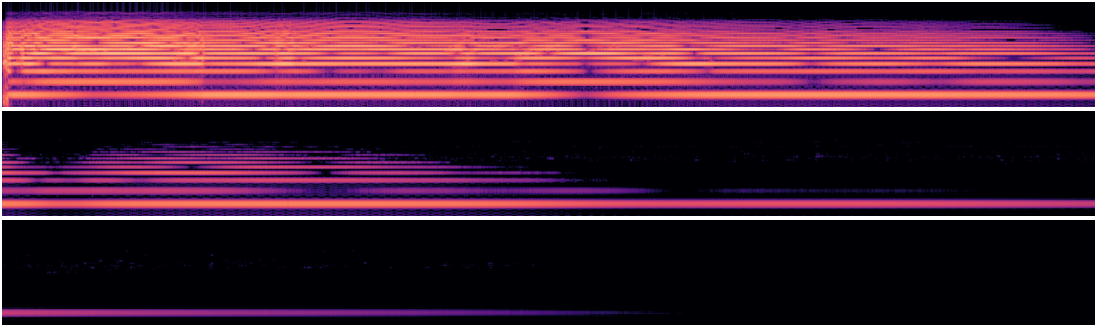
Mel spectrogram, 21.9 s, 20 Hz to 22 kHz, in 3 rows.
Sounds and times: distorted guitar 0:00.0 - 0:12.2

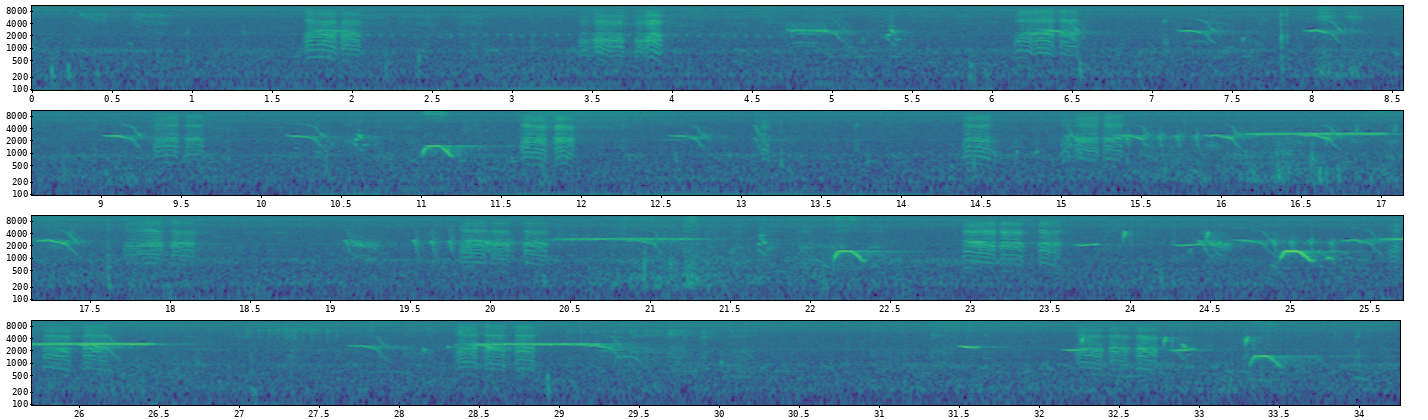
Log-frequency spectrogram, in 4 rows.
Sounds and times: cape turtle dove 0:00.0 - 0:34.2
Calls of Black-headed Oriole 0:01.7 - 0:13.3
redbilled woodhoopoes (laughing sound) 0:01.7 - 0:18.4
brubru shrike 0:01.7 - 0:30.2
Calls of Black-headed Oriole 0:14.4 - 0:30.2
redbilled woodhoopoes (laughing sound) 0:19.1 - 0:26.6
redbilled woodhoopoes (laughing sound) 0:27.2 - 0:30.4
redbilled woodhoopoes (laughing sound) 0:31.2 - 0:34.1
Calls of Black-headed Oriole 0:31.3 - 0:33.9

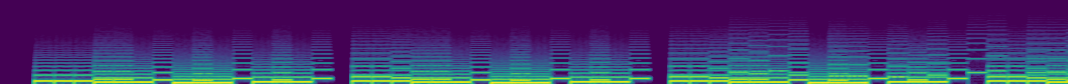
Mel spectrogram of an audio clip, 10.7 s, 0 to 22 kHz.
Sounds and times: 8 bit music loop 0:00.5 - 0:10.6

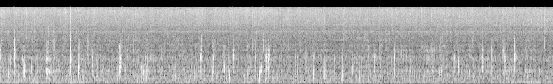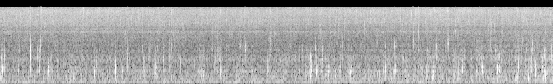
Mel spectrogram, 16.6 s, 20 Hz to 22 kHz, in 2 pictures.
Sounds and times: Pot of Water Boiling 0:00.0 - 0:16.5

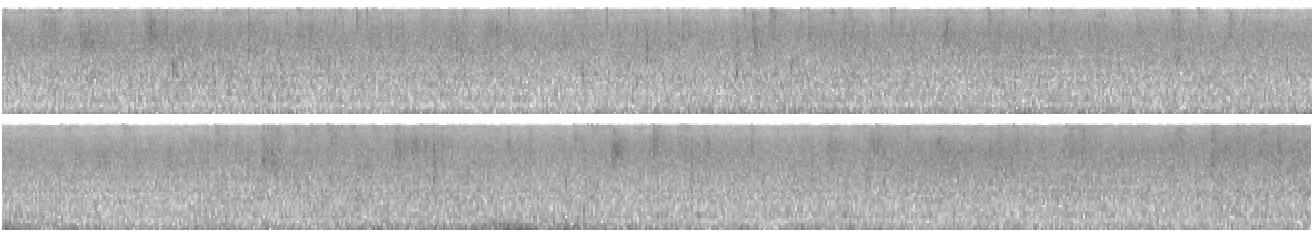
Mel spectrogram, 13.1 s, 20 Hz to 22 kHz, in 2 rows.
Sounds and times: rain 0:00.0 - 0:13.0
thunder 0:03.1 - 0:11.1

